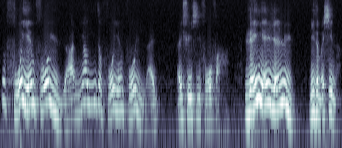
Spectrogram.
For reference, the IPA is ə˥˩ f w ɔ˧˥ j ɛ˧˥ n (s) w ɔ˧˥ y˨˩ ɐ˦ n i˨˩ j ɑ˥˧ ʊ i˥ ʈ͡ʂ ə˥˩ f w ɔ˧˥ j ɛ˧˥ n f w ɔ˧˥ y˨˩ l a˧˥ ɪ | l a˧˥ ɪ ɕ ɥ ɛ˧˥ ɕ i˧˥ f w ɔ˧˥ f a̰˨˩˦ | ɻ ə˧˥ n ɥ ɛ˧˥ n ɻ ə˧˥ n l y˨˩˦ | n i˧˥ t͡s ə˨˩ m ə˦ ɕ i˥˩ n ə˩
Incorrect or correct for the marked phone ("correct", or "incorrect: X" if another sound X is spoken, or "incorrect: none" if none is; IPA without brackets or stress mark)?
incorrect: f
